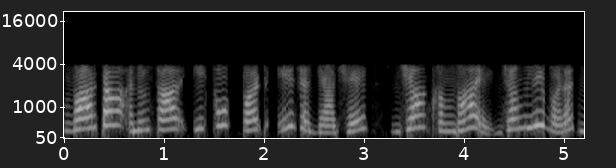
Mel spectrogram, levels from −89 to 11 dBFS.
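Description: It's a short speech recording, and the whole thing has been through the Speex codec at a very low setting. The voice comes out hoarse and buzzy, close to robotic, because the codec has almost no bits left to describe the excitation. That degree of damage points to a rate of roughly 2 kbps, right at the vocoder-like bottom end. Nothing comes through above about 3.8 kHz, so the sound is narrowband and muffled.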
